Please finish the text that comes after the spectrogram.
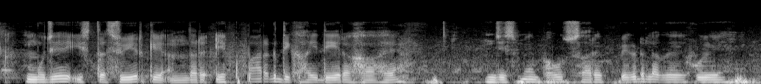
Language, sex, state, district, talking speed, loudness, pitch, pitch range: Hindi, male, Haryana, Rohtak, 135 wpm, -14 LUFS, 110 Hz, 105-115 Hz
